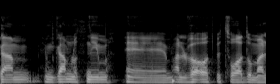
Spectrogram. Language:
Hebrew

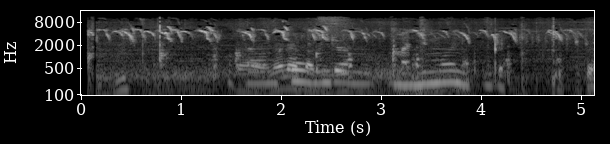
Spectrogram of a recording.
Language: Swahili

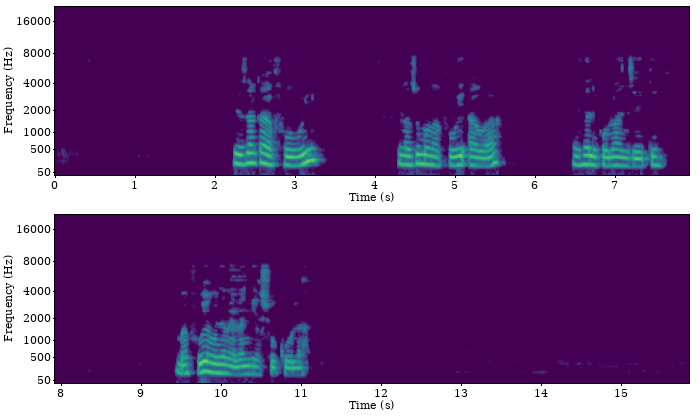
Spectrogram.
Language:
Lingala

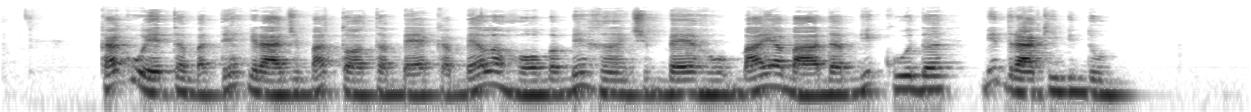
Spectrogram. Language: Portuguese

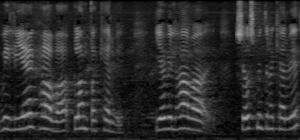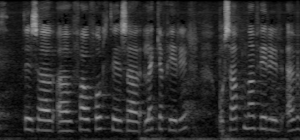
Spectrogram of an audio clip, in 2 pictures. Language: Icelandic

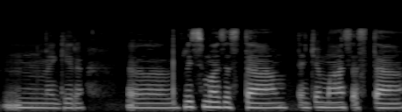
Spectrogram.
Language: Konkani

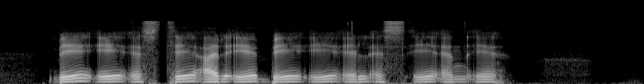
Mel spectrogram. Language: Norwegian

